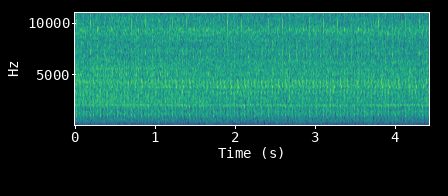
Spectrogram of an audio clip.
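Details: 2017 Audi Q5 running: fast, fairly even tick over a bright, hissy running sound; suspected timing-chain or valvetrain chatter, cause unconfirmed.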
